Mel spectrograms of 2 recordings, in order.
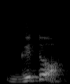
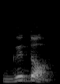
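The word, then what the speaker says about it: kdo: Чеською ґдо. Саме так, друзі, ґдо. Вимовляємо, а пишемо КО.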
